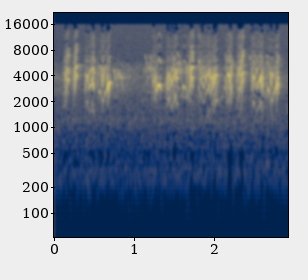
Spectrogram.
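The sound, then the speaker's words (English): Barn swallow chirping in a quick, continuous twittering chatter of high, bright notes, with short bursts and brief pauses over about three seconds and no voices. “Each time they visit the nest, the adults feed the young a compressed ball of freshly hawked bugs, and barn swallows may visit the nest 400 times per day.”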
